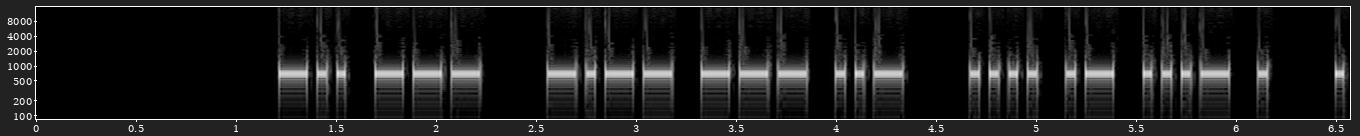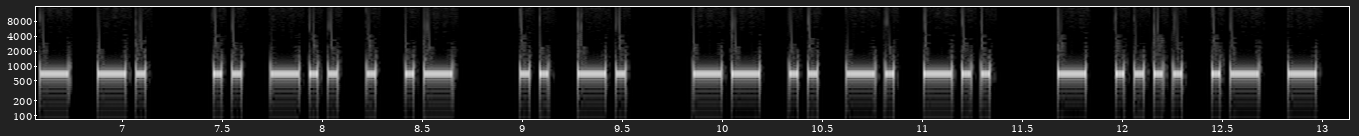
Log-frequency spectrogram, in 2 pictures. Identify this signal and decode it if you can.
Morse code, heard as a keyed tone, about 25 wpm, 700 Hz. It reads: DO YOU HAVE AN IDEA IN MIND THAT
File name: Sets of 9 Words - 25wpm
